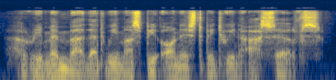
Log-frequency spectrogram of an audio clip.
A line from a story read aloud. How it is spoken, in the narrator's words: Vulcan murmured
